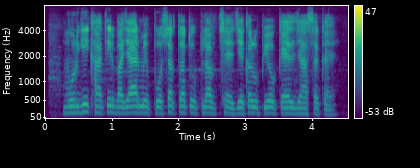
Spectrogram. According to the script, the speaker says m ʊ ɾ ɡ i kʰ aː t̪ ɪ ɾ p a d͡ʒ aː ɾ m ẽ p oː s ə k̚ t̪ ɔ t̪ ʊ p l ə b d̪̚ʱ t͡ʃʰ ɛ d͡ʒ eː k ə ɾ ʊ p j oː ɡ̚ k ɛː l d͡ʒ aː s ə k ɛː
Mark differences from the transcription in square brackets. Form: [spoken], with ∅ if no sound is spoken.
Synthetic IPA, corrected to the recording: m ʊ ɾ ɡ i kʰ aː t̪ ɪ ɾ [b] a d͡ʒ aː ɾ m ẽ p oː s ə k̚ t̪ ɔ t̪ ʊ p l ə b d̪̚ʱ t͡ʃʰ ɛ d͡ʒ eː k ə ɾ ʊ p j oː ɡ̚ k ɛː l d͡ʒ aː s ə k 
